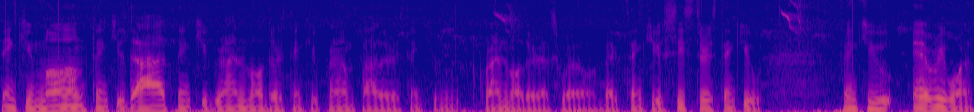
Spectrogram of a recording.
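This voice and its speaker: A man speaks with a very deep, low pitch and a dark, mellow tone. His pace is moderate. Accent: Spanish. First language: Spanish. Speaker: spiritual guide. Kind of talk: livestream spiritual talk. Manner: halting.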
